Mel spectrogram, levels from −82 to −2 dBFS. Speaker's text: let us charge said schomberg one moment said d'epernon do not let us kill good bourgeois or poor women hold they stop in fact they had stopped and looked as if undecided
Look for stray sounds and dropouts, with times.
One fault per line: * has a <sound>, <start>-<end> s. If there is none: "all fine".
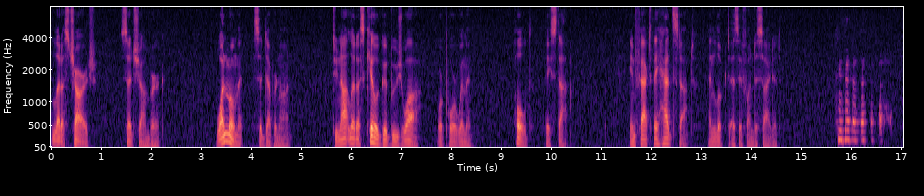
* has a laugh, 15.7-16.8 s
